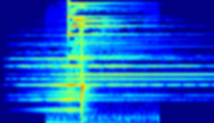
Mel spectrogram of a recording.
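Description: Short logo chime: bright ringing tones swell up to one sharp strike just under a second in, then ring out and fade slowly.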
